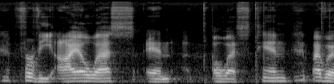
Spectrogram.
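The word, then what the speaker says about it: OS X: Ah, released for the iOS and OS 10. By the way, that X is pronounced 10 operating systems.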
